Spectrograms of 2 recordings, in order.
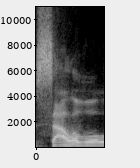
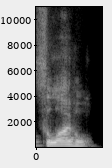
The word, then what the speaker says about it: Salival: anima in 1996 uh is it sallival or salival salival survival 1999 and lateralis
